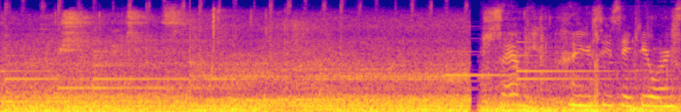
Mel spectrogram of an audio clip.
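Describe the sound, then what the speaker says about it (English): Train pulling into a station on the route to Venice, Italy, a steady loud rumble with tonal hum and brief squeal-like tones, under continuous voices and platform noise. "So I see the train is coming in"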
